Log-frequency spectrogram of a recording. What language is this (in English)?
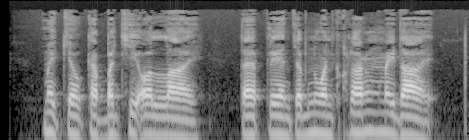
Thai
